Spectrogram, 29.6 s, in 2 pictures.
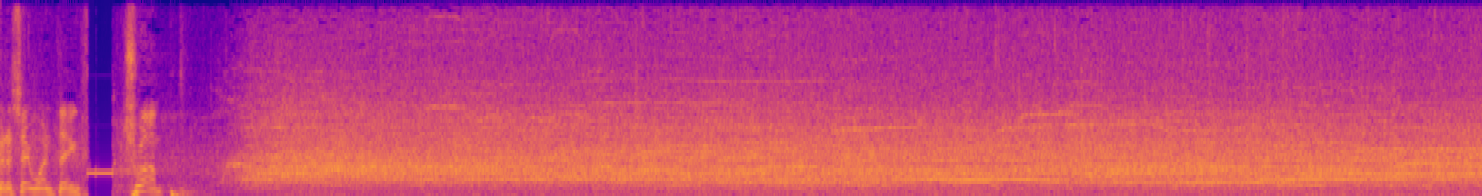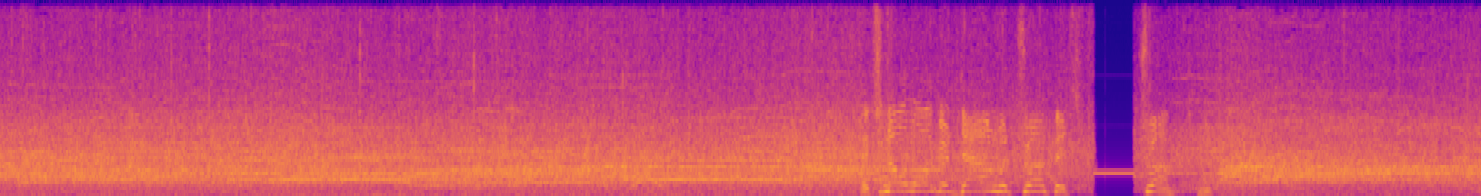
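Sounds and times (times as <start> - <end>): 
speech: 0.0 - 1.8, 23.4 - 25.7, 26.3 - 27.3
crowd giving a standing ovation: 2.1 - 29.6
whistles: 4.2 - 5.1, 8.3 - 9.3, 10.0 - 11.4, 19.5 - 20.1.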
